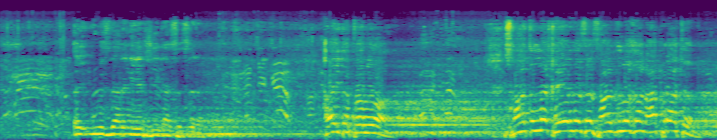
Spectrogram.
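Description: Men nearby shout loudly in long drawn-out calls.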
